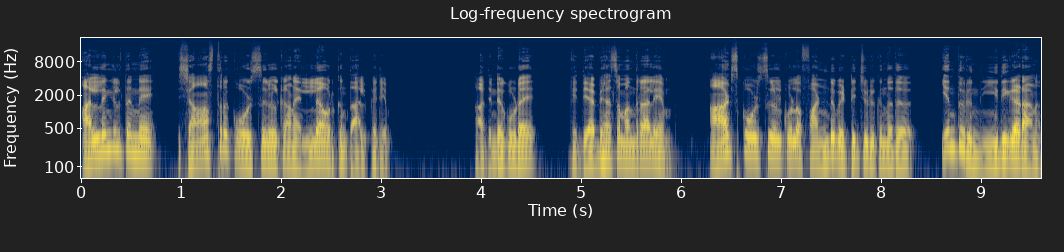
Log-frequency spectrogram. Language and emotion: Malayalam, angry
